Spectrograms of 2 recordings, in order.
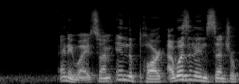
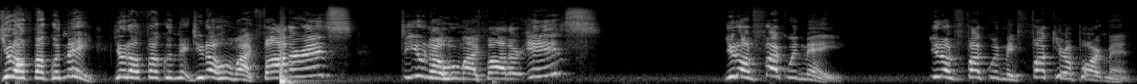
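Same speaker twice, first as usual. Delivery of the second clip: much higher, much louder hammed-up yelling; heated shout; 14 semitones higher, 10 dB louder than usual. Comedian yelling back at the stranger over who is richer, shouting. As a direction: scream like a spoiled heir losing it. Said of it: "we got a little bit heated".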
